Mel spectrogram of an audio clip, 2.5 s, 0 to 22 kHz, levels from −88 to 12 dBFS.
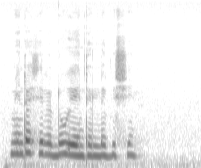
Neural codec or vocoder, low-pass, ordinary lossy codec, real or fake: none; none; none; real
